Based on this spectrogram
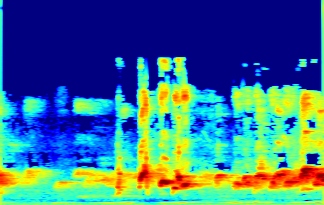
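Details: Red-whiskered bulbul song for provoking rivals to sing: a soft sustained warble, then sharp whistled notes and a lively rising chatter toward the end, over a low constant hum.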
